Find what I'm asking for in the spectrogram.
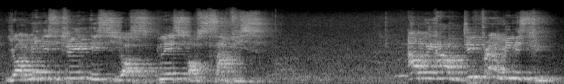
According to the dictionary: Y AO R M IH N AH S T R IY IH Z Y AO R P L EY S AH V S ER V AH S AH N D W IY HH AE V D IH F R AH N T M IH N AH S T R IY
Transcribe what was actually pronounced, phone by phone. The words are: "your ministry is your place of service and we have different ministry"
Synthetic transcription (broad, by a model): Y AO M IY N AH S T R IY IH S Y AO P L EY S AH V S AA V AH S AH N W IY HH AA V D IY F R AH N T M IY N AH S T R IY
